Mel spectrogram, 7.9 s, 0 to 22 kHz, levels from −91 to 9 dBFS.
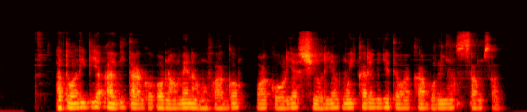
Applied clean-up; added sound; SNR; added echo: neural mask model DeepFilterNet 3.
